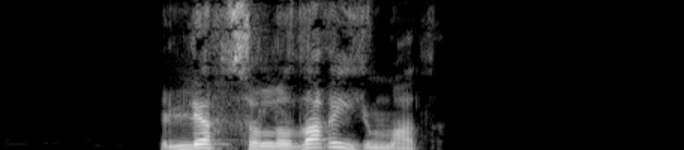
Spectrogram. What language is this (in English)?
Kabyle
